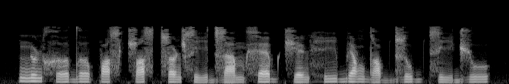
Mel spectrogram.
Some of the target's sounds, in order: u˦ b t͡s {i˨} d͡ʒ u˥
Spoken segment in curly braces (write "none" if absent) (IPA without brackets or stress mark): i˨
